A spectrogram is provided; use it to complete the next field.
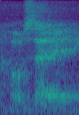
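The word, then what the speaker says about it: José: This is common in Spanish names like Jose or Julio, but it's pronounced like the H in Hussein.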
